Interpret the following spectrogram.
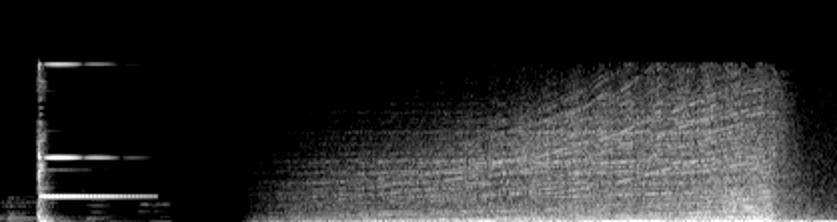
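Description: Sound effects from a subscribe-button animation: a click with a short bell-like ding, then, after a moment of silence, a rising whoosh that builds for about four seconds and cuts off near the end.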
